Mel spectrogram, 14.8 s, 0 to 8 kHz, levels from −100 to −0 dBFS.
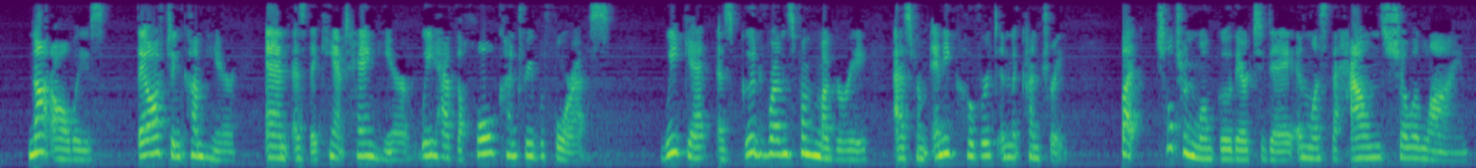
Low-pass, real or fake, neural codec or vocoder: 7.2 kHz; real; none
